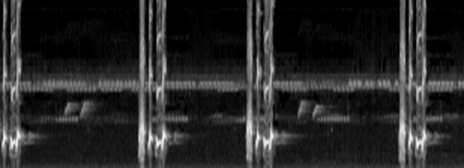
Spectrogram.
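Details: A golden-fronted leafbird sings vigorously in gacor isian fashion. Four brisk phrases of stacked chirps end in a downward slur, spaced roughly one and a half seconds apart, against a faint continuous high tone.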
